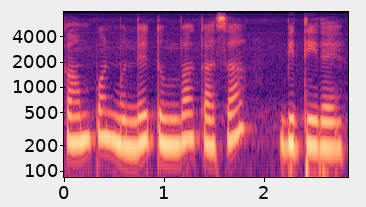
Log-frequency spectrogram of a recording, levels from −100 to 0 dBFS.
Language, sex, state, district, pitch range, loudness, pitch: Kannada, female, Karnataka, Bangalore, 210-240 Hz, -15 LUFS, 225 Hz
